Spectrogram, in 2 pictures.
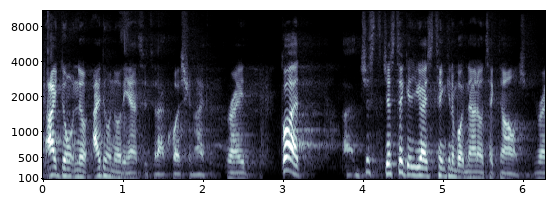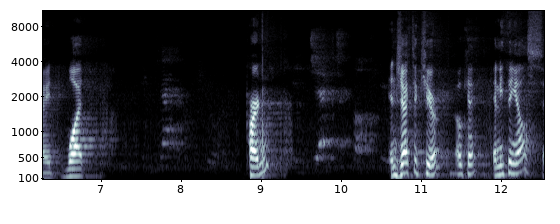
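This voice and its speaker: A man in his forties from the Caribbean with a slight Caribbean accent, giving a relaxed public science lecture and talking with the audience, with many fillers and restarts. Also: on the high side, brisk, long pauses. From Guyana, raised in Jamaica. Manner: casual, friendly, asks audience questions, many fillers and restarts. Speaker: guest lecturer, professor.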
